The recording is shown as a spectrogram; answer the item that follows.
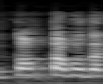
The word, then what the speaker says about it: তত্ত্বাবধান: তত্ত্বাবধান, এটা আমরা অনেকবার সলভ করছি। দেখো তৎ তা ব দান, তত্ত্বাবধান, শেষ।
